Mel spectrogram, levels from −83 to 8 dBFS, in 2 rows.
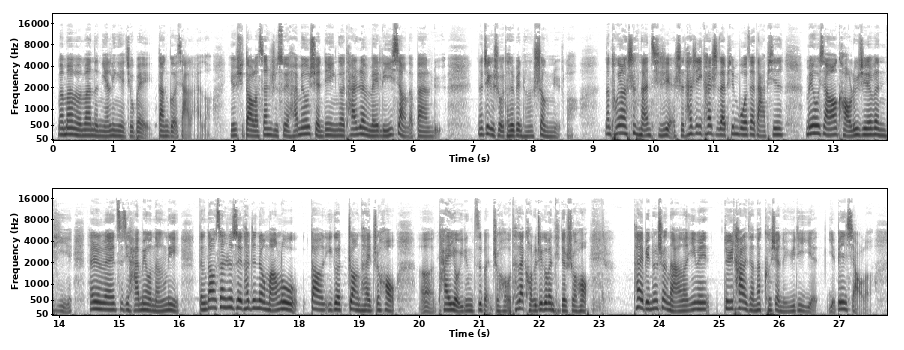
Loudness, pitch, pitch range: -17 LUFS, 185 Hz, 170-215 Hz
